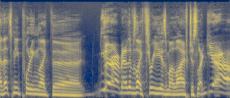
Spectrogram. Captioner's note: grunts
